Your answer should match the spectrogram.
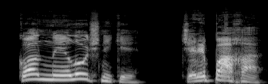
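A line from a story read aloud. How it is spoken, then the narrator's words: Yelling. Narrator (Russian): заорал Хакон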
